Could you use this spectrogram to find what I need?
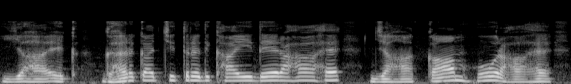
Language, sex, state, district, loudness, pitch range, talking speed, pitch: Hindi, male, Jharkhand, Ranchi, -16 LUFS, 130-180 Hz, 145 wpm, 170 Hz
